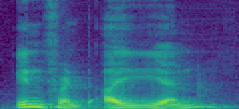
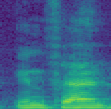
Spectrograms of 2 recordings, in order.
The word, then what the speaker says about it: infant: இன்ஃபென்ட், INFANT இன்ஃபேண்ட் இல்லை, இன்ஃபென்ட்.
